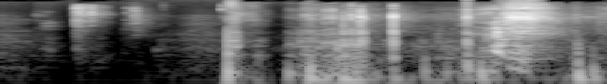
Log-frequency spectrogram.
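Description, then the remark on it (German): Two sneezes, each a sudden, loud, breathy burst, about a second and a half apart. A rustling noise fills the gap between them, and there is no talking. “Sorry, ich muss immer zweimal niesen.”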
